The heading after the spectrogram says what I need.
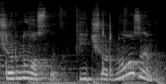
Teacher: у словах чорнослив і чорнослив наголос падає на другий склад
